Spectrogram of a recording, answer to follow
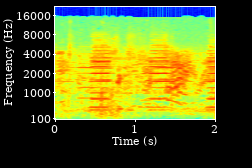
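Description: Faint car horn honking: a steady, held tone lasting about half a second, followed by faint distant voices.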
